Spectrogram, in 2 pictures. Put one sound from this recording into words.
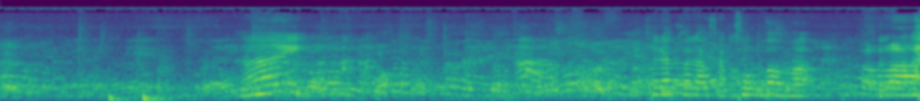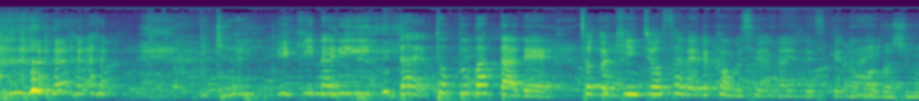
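A second woman speaks brightly into a microphone.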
